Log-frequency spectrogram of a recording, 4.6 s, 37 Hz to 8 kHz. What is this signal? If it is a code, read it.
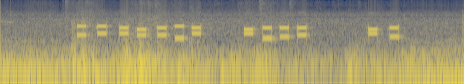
DTMF, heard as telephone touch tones, dialled by hand, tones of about 90 ms, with a squelch burst at the end and the noise inside a bus. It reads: 9#07830 *258 *5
